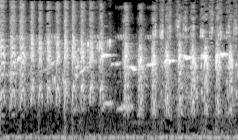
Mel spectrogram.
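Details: Greater green leafbird (Chloropsis sonnerati), lure song to prompt other birds to sing: a rapid, unbroken stream of high, chattering and whistled notes, changing phrase every second or so, over a faint low hum.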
